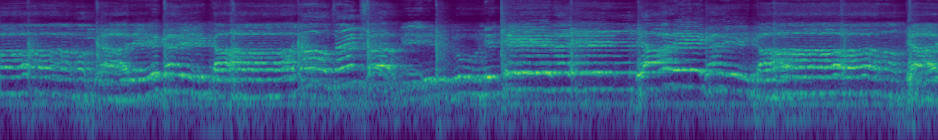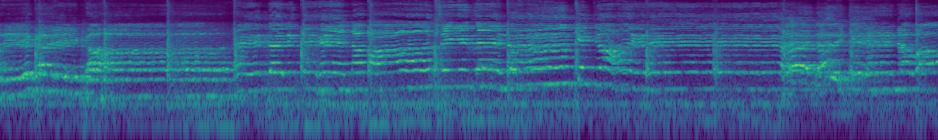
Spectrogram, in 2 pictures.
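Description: A group of men singing a noha, a mourning lament for Imam Husain, in unison without instruments: a slow chanted melody with long, wavering held notes.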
